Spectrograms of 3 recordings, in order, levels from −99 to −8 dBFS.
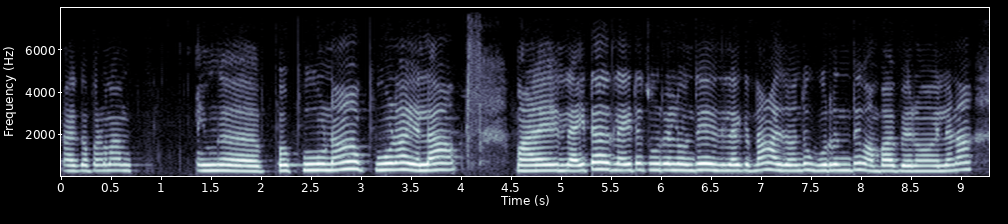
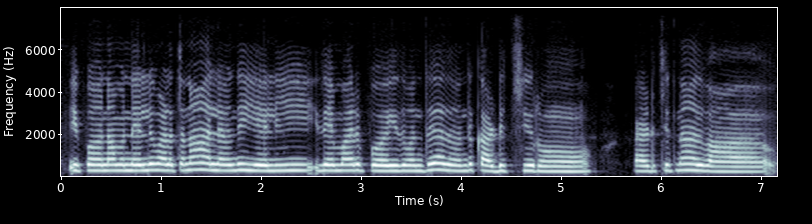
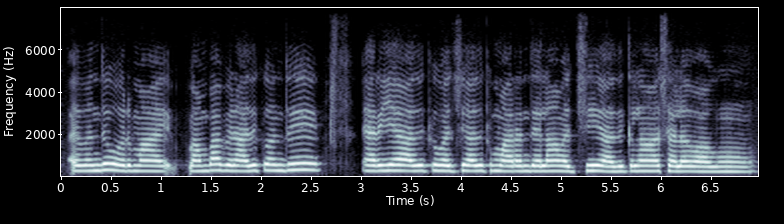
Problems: none marked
